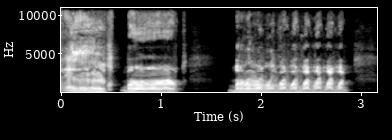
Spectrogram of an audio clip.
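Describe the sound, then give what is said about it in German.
A voice imitates a kitchen chair without felt glides scraping on the floor as it is moved, with three loud, buzzy, groaning drags. The first two are short and even; the last is longer and judders in quick pulses. “Zum Beispiel sowas wie, guck mal, diese kleinen Filzgleiter für die Stühle, weil mir ist aufgefallen, als ich mich hingesetzt habe zum Mittagessen in der Küche, wenn ich den Stuhl bewege, dann”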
